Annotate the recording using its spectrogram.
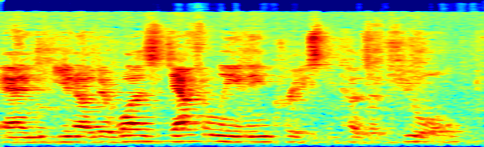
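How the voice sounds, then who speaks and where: Noticeable background noise and audible room echo surround this man. His pitch is medium and his pace fairly quick. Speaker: energy industry panelist. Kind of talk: panel discussion. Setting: luncheon event with audience. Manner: loud.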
